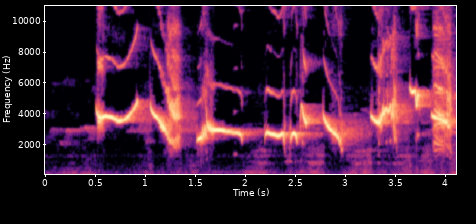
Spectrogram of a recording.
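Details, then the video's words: Song of an oriental magpie-robin, a continuous run of clear whistled notes, some gliding down, others level, punctuated by scratchy harsh bursts, about a dozen phrases in four seconds. "KACER CEPAT GACOR"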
